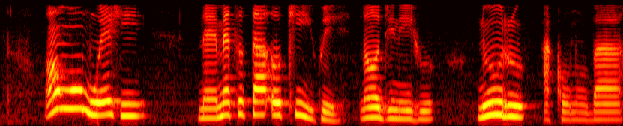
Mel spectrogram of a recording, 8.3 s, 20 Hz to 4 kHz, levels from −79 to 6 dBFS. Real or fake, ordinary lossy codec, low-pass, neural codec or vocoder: real; none; 3.6 kHz; none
